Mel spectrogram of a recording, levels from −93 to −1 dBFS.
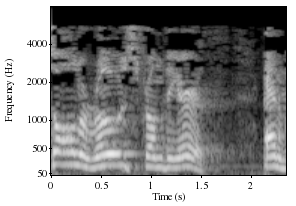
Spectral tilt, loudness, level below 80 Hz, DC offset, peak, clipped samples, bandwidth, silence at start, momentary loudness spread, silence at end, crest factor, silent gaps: -10 dB/octave; -18 LUFS; -52 dBFS; under 0.1%; -2 dBFS; under 0.1%; 5.8 kHz; 0 s; 6 LU; 0 s; 16 dB; none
